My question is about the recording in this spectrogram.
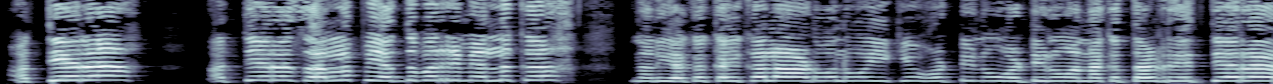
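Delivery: high, urgent summons; panicked calling. Acted. Woman calling mother-in-law to the labouring girl, panicked. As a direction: call for help, losing your nerve.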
